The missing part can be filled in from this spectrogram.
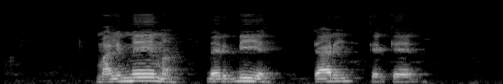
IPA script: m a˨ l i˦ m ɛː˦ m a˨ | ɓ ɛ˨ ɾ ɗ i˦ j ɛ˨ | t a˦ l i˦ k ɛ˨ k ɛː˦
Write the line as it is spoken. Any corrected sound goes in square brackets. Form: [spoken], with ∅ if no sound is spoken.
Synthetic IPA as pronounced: m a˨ l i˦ m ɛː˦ m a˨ | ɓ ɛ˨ ɾ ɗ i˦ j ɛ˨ | t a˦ [ɾ] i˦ k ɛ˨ k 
